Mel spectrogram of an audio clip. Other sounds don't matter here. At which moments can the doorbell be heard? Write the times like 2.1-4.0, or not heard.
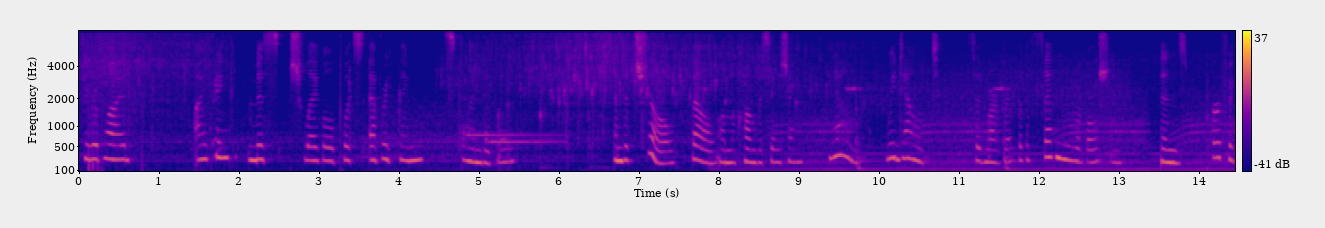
4.8-6.2.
